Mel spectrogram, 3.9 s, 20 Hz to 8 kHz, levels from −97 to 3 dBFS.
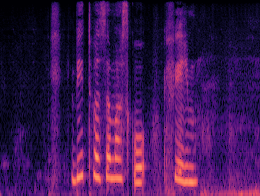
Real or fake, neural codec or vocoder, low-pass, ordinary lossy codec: fake; codec, 16 kHz, 2 kbps, X-Codec, WavLM features, trained on Multilingual LibriSpeech; none; none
